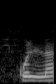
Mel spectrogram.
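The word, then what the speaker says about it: كلٌّ: لا ده تنوين. كل آمن. – أيوة. – ده تنوين بالضم. – أيوة. – اللام مضمومة والضمة الثانية هي بيان لوجود التنوين، النون الزائدة.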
